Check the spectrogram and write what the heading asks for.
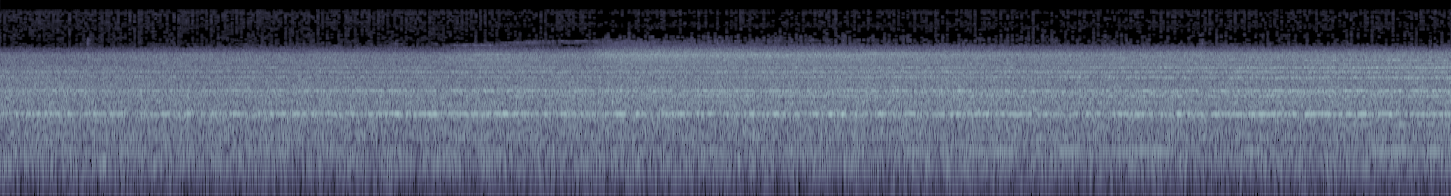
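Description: Train pulling slowly into the station: a steady rumbling hum with a held high tone running through it, growing a little louder about four seconds in.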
